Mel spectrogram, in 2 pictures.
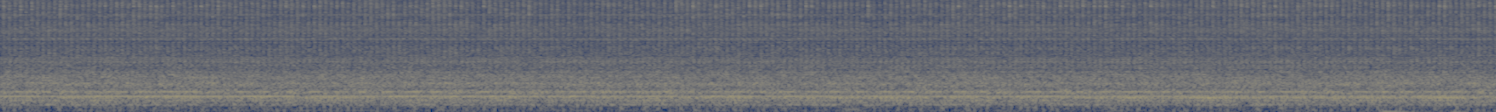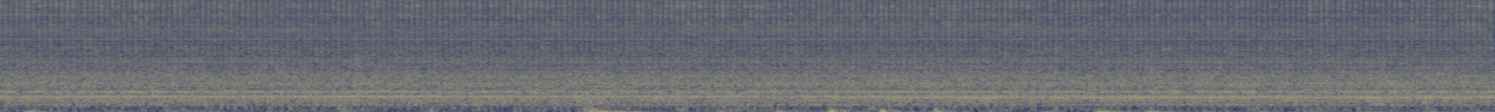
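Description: Steady, unchanging mechanical whirring and clatter of a film projector running, the only sound on a silent game film's transfer.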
